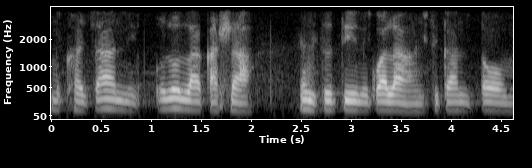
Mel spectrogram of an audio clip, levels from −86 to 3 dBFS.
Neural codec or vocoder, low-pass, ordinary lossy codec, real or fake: none; 3.6 kHz; none; real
